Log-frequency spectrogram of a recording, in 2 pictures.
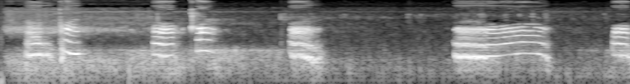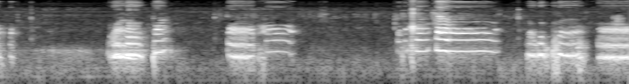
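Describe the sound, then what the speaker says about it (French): A cat makes a series of short, warbling chirps and trills, close by, with quiet gaps between each rising, bird-like call. "ce qu'ils font, c'est une sorte de roucoulement ou de gazouillement un peu comme les oiseaux"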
